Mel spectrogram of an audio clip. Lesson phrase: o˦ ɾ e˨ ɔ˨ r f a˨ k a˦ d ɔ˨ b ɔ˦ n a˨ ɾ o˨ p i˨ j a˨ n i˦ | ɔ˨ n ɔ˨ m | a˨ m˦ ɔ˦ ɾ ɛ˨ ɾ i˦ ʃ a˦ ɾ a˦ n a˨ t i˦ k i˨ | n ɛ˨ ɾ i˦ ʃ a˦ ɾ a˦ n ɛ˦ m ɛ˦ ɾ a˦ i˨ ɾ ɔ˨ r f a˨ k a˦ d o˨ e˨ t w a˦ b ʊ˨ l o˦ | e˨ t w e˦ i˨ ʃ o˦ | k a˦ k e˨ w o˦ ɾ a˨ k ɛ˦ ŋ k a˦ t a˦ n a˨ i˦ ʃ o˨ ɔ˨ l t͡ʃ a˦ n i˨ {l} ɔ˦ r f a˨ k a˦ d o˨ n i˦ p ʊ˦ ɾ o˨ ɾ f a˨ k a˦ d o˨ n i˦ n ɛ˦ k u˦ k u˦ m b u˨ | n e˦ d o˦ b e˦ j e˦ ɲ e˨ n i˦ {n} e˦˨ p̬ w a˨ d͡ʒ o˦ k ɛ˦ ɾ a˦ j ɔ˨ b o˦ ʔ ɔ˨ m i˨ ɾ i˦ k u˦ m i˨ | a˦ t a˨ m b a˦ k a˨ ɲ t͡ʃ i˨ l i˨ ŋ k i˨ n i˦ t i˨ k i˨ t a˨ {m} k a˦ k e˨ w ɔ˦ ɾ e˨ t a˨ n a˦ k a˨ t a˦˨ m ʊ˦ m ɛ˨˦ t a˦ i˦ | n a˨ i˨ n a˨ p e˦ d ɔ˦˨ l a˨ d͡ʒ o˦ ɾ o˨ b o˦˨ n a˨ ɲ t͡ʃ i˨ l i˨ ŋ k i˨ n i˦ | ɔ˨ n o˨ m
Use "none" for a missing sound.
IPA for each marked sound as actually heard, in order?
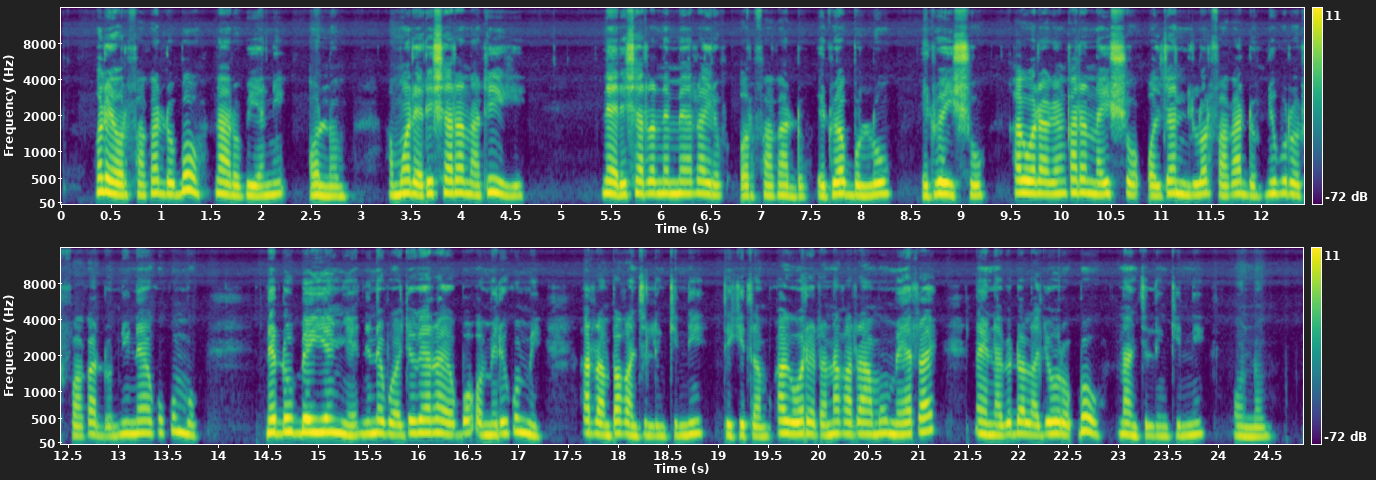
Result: l, n, m

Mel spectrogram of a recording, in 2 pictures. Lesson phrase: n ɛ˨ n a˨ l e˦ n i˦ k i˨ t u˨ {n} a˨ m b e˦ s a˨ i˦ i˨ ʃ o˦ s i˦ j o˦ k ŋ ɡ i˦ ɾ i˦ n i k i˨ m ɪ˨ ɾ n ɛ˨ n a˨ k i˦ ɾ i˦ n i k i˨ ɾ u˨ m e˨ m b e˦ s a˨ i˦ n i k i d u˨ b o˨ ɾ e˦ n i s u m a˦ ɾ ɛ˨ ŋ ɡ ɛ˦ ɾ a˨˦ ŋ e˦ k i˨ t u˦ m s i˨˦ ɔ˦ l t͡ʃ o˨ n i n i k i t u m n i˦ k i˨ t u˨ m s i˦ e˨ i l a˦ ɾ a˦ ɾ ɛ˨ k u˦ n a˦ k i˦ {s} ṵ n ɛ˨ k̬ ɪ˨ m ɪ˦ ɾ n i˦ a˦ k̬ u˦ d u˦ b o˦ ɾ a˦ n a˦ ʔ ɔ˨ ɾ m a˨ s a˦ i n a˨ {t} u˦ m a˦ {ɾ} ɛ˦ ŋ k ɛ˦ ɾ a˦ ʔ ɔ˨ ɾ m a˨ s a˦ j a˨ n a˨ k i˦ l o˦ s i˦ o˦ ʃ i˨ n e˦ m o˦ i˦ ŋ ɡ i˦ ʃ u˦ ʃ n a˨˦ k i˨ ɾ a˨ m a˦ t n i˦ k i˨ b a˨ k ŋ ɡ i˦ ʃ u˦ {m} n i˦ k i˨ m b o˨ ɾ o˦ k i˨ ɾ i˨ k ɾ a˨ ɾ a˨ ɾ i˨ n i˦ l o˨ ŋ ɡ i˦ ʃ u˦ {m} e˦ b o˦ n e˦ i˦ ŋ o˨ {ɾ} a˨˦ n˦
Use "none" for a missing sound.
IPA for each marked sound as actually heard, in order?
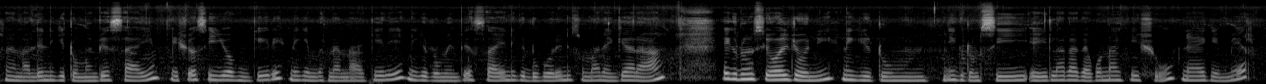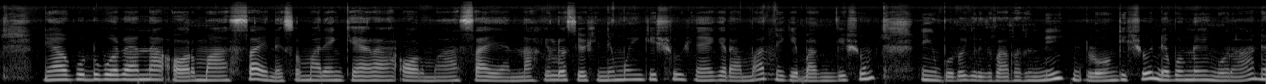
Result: m, ʃ, s, ɾ, m, n, ɾ

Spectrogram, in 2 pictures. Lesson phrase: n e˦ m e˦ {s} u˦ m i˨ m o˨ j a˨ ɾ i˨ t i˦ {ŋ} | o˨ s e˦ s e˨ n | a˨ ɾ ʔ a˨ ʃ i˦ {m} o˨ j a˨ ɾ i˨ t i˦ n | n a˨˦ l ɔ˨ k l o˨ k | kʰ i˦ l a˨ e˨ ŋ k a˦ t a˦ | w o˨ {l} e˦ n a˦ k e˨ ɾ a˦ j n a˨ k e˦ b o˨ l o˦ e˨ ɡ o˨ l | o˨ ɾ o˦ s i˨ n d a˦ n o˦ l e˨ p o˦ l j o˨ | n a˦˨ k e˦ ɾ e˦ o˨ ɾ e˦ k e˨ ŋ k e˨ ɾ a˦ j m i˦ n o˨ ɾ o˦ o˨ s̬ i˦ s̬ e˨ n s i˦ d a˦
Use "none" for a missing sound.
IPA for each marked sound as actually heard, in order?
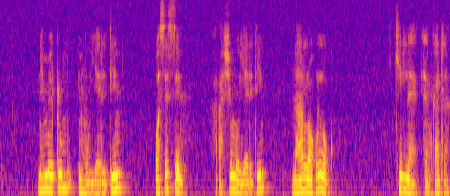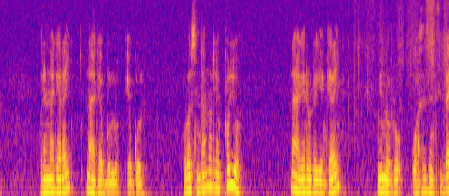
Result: t, n, m, ɾ

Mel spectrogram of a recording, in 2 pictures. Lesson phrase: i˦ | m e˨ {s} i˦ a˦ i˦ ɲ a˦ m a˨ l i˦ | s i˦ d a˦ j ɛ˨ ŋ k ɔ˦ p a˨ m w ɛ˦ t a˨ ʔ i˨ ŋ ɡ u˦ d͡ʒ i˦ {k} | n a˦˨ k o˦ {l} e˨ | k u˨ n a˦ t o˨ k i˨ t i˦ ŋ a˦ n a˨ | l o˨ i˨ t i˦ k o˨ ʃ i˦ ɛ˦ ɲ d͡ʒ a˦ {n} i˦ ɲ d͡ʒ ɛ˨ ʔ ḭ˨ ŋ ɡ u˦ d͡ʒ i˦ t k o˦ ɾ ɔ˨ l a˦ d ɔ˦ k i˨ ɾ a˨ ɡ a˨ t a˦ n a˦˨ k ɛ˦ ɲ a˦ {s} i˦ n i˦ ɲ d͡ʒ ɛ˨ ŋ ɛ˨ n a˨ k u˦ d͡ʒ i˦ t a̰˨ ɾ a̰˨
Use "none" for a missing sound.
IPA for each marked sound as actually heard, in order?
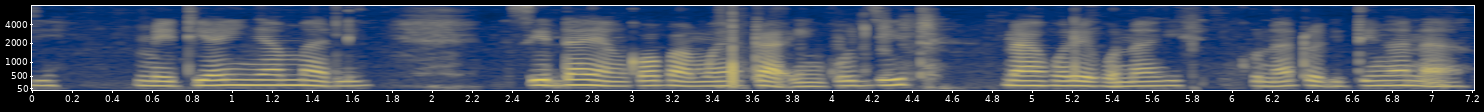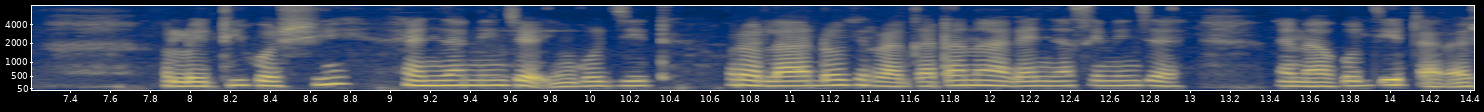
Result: t, t, ɾ, n, s

